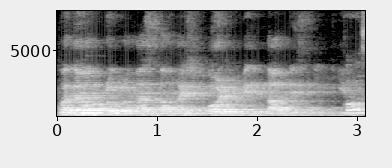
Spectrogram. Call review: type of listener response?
taking over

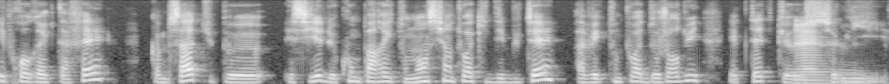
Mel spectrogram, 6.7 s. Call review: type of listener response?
listening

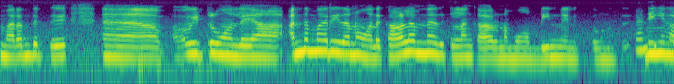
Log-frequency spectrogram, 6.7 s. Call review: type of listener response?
taking over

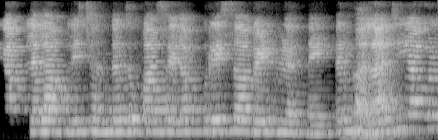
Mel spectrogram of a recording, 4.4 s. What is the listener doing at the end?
listening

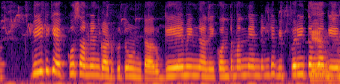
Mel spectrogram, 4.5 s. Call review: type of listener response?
listening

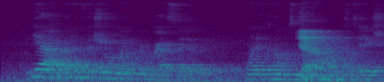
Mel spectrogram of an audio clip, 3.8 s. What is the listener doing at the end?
listening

